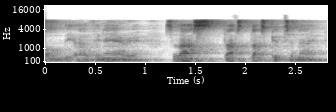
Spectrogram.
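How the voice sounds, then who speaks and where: A man's fairly low voice in an English accent, at a moderate pace with fairly even intonation, amid audible room echo and noticeable background noise. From England. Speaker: product reviewer. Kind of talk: business review. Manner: hesitant, many fillers.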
